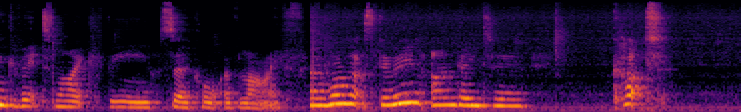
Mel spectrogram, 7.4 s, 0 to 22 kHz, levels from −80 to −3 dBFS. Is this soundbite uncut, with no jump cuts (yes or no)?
no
